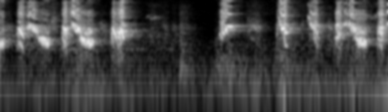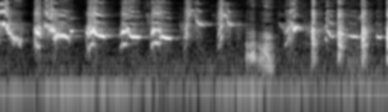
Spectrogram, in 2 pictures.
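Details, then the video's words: Black-winged starling, a white-eyed champion songbird, in a full-fill training song recording: harsh squawks and chattering bursts alternate with bright whistled notes, delivered in rapid uneven runs about three per second, with a soft low hum underneath. "Masteran Jalak Kebo Full Isian Tayang Setiap pagi - Jalak kebo Mata Putih Juara Kicau"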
